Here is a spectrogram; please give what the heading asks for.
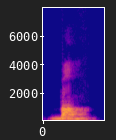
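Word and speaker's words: bomb: हम यहाँ देख सकते हैं, सबसे पहला BOM, और ये B पढ़ेंगे क्या हम इसको? बॉम्ब। B का साउंड नहीं आएगा।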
